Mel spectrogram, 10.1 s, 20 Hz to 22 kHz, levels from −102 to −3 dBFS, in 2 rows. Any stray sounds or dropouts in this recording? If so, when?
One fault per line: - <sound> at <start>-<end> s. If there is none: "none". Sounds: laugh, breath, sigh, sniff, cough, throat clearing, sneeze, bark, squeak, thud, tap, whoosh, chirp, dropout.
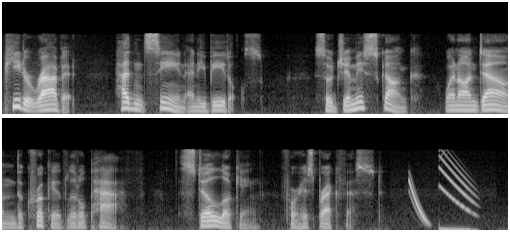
- chirp at 9.1-9.9 s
